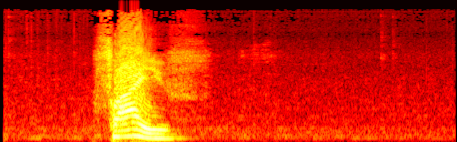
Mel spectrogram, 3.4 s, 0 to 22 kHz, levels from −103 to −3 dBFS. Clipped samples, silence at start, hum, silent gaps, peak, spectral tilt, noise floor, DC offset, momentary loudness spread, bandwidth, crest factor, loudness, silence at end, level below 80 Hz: under 0.1%; 0.7 s; none; none; 0 dBFS; -4.5 dB/octave; -51 dBFS; under 0.1%; 21 LU; 17 kHz; 16 dB; -9 LUFS; 2 s; -50 dBFS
